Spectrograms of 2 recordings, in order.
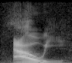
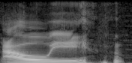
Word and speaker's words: OI: And I swear the way it was pronounced on the official Virtual Fighter channel was owie. Like, owie.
